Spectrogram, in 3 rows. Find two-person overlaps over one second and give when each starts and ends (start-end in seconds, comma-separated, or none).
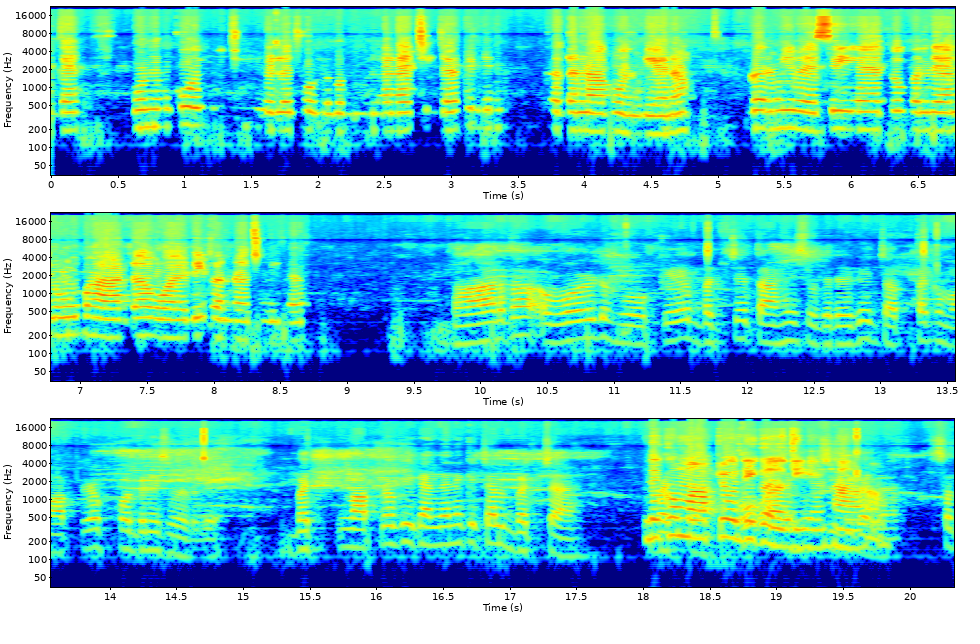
18.1-19.8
